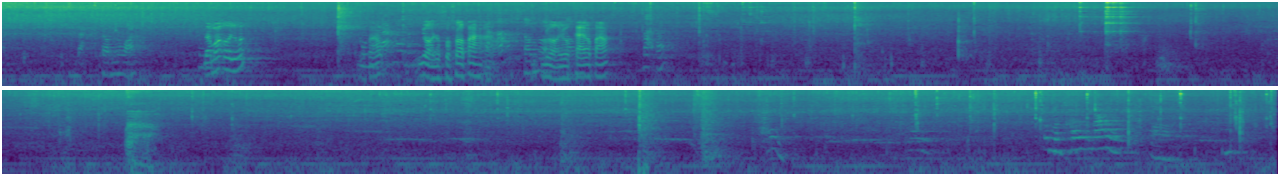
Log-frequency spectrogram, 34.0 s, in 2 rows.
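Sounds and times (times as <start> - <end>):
meat sizzling on a grill: 0.0 - 34.0
utensils clinking: 9.2 - 11.0, 14.4 - 15.4.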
